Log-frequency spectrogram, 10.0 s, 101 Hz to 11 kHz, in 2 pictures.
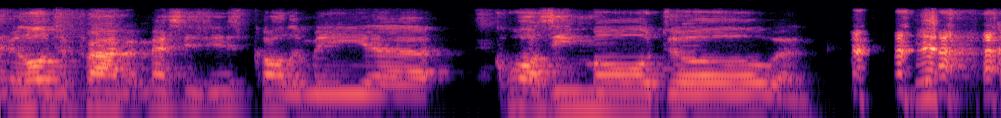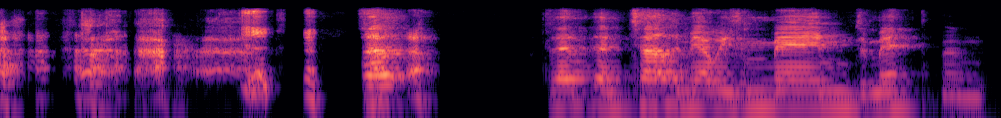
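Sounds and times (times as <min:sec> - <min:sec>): men laughing: 0:04.4 - 0:07.1.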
